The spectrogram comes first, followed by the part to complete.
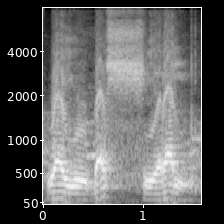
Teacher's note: را کو یہاں پر موٹی آواز سے پڑھیں گے کیونکہ را پہ زبر ہے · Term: ہیوی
